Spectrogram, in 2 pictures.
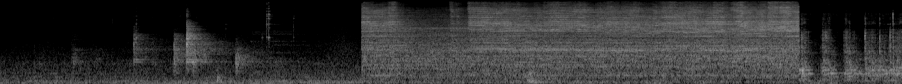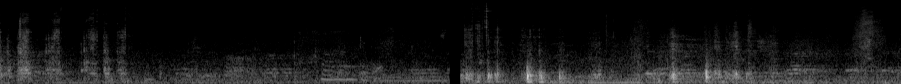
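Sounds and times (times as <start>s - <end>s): hand tool rasping: 5.0s - 10.4s.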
